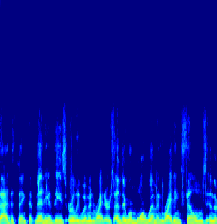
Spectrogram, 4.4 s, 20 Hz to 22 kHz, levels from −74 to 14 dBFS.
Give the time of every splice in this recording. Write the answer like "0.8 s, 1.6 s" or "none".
none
